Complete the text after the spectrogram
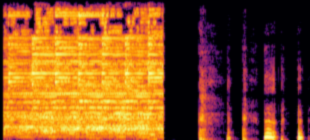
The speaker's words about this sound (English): Oh, no, they're not clapping for him. They're just showing the opening bell while he's talking. This is weird. This is really weird.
